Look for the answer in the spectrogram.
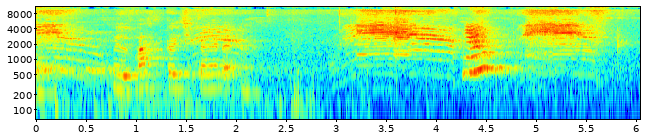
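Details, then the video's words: Pet cat screaming indoors: after people talk, it gives two long, wavering, high meows that rise and fall, the second one louder and strained. "Cat is very good at screaming"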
